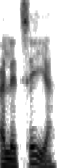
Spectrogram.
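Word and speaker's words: ἀλήθεια: Si tú escucharas una persona que habla griego, escucharías este aletseya.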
